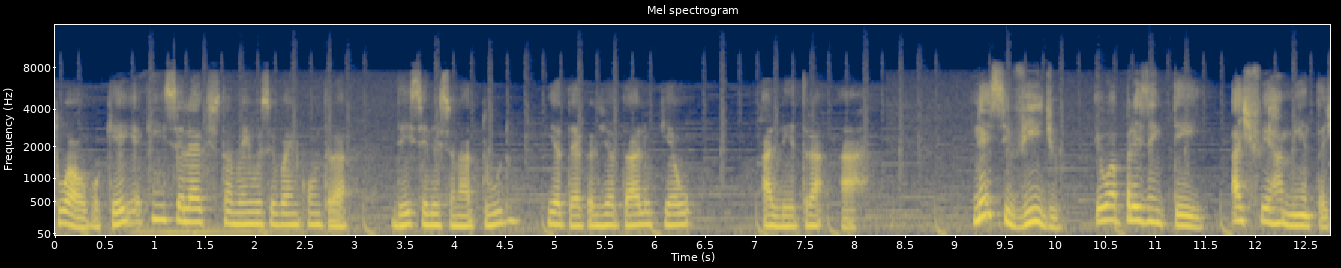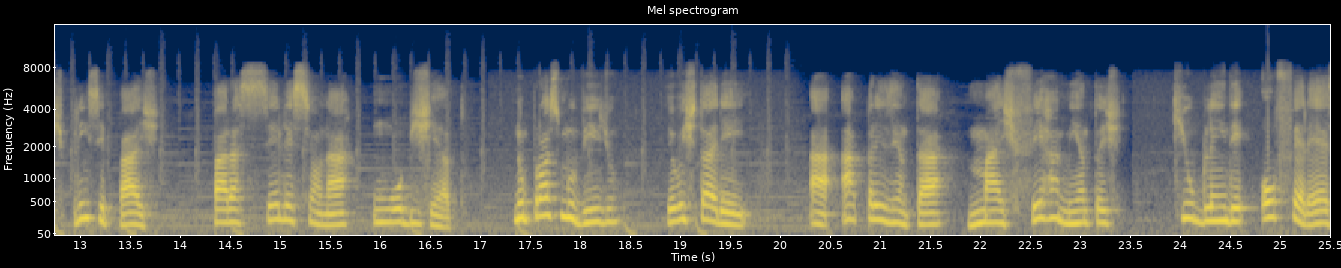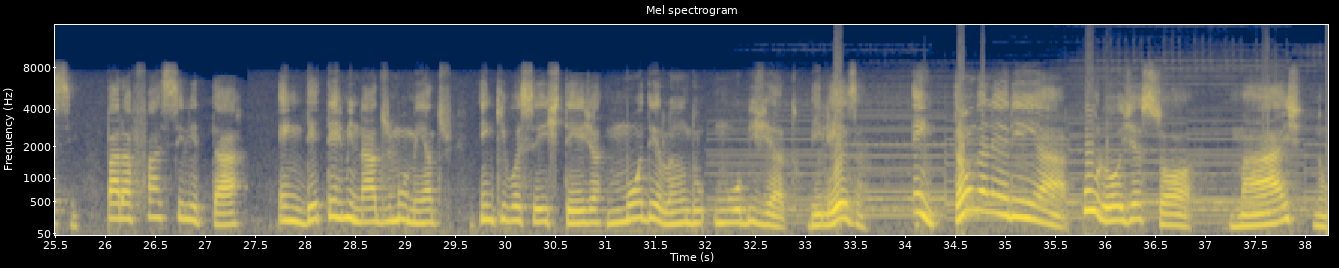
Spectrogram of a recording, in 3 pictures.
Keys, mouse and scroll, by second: 1.1 click, 13.3-20.2 middle drag.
